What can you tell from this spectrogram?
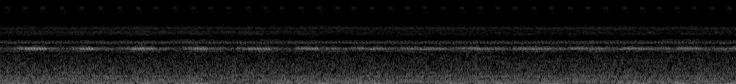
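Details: High, thin cricket chirps in the evening on a deck where a chihuahua lies, a rapid steady pulse of about two chirps a second continuing across the whole stretch with low rumbling noise.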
